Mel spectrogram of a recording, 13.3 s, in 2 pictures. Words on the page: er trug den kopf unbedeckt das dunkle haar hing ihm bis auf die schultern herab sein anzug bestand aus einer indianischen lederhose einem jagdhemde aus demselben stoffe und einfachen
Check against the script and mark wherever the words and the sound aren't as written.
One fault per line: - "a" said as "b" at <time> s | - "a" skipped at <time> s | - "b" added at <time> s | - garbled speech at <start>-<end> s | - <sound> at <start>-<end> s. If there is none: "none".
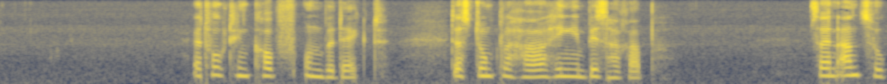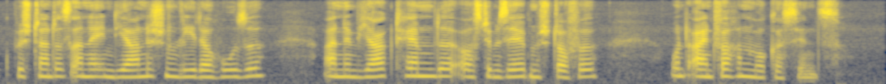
- "auf die schultern" skipped at 4.6 s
